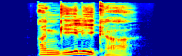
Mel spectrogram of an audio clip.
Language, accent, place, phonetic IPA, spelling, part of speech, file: German, Germany, Berlin, [aŋˈɡeːlika], Angelika, proper noun, De-Angelika.ogg
- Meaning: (noun) angelica; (proper noun) a female given name, popular in the mid-twentieth century, equivalent to English Angelica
